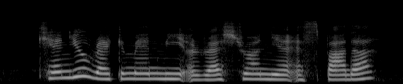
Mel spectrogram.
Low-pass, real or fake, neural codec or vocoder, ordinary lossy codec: none; real; none; none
